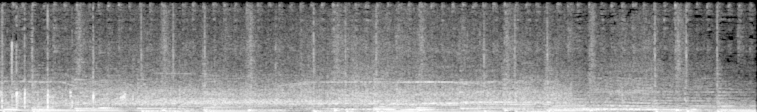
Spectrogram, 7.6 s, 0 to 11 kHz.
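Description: Steady applause with a crackling, rain-like texture of many clapping hands runs throughout, over a loud bed of low, sustained music tones, with no talking, celebrating Animal Crossing New Horizons being named game of the year with 48.3%.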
